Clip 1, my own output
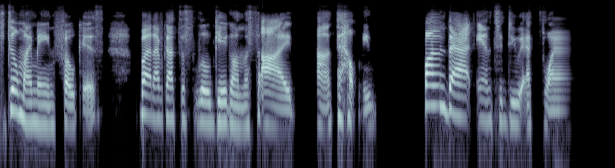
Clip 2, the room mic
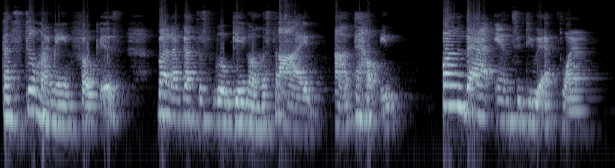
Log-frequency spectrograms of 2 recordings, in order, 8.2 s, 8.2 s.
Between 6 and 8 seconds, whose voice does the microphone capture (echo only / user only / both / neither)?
echo only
